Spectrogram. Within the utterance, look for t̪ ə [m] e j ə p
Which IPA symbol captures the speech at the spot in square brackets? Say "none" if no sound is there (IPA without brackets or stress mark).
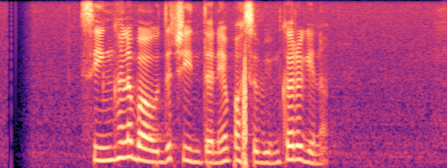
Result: n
